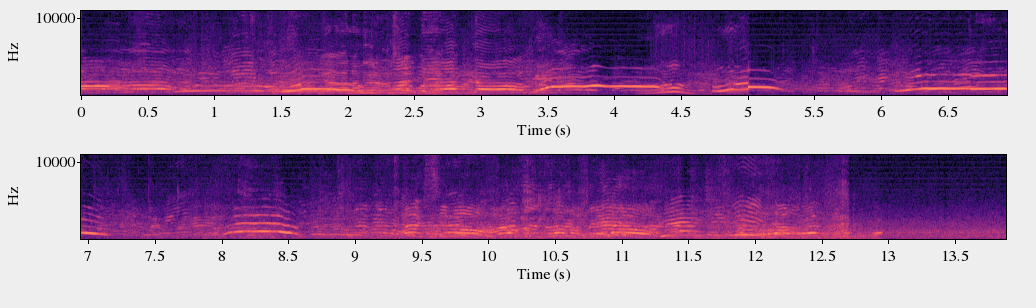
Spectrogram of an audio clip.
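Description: Young boys chatter and shout excitedly close by.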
